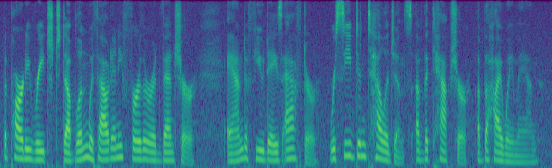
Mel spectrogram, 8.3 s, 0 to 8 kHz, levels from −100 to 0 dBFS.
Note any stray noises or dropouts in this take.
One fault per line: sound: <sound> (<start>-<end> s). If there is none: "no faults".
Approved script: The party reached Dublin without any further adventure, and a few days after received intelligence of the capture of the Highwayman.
no faults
